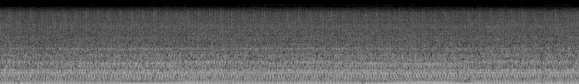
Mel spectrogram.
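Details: Car fitted with 850cc injectors, at idle: a lumpy idle that sags about every 1.5 seconds, with a steady chirp from the slipping power steering pump belt. The car won't rev up. Rough idle from the big injectors over-fuelling.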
